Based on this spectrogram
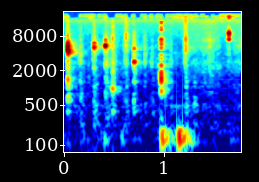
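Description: Typing on a computer keyboard: a run of light, quick key clicks followed by a couple of heavier, thumping keystrokes near the end, with no voices.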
